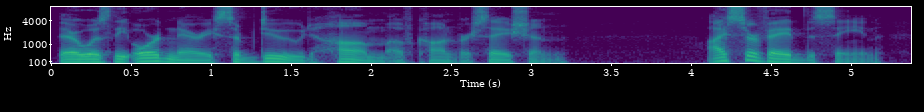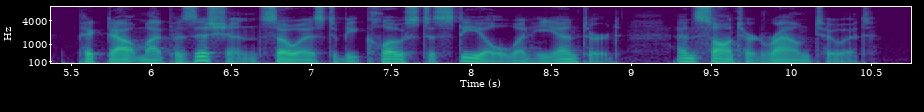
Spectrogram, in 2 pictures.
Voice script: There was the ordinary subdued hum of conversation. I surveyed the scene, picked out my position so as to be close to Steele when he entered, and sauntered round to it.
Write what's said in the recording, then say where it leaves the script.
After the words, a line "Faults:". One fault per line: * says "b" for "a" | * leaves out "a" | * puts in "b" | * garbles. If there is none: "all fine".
There was the ordinary subdued hum of conversation. I surveyed the scene, picked out my position so as to be close to Steele when he entered, and sauntered round to it.
Faults:
all fine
